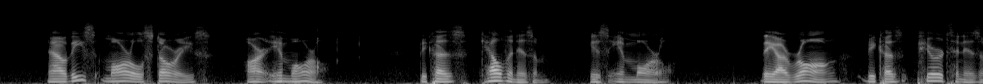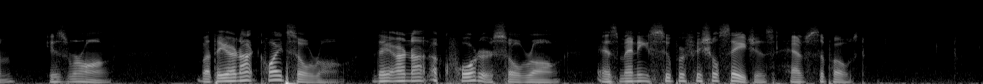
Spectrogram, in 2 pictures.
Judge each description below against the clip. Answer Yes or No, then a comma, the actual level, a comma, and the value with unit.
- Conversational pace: No, slow, 115 wpm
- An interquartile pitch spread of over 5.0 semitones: Yes, wide, 5.5 semitones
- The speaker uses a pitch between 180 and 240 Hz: No, low, 125 Hz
